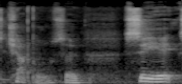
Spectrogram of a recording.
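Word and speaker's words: Csepel: know somebody that do it and you actually pronounce chapels so see it see spel i think it is which is to me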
